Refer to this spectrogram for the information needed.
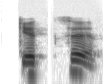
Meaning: long live! hail to! hoorah (for)!
- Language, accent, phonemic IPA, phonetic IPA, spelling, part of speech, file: Armenian, Eastern Armenian, /ket͡sʰˈt͡sʰe/, [ket̚t͡sʰé], կեցցե, interjection, Hy-EA-կեցցե.ogg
